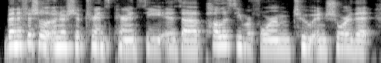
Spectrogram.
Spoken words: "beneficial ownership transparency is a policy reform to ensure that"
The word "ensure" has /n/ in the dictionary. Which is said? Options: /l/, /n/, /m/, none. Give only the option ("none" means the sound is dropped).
/n/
